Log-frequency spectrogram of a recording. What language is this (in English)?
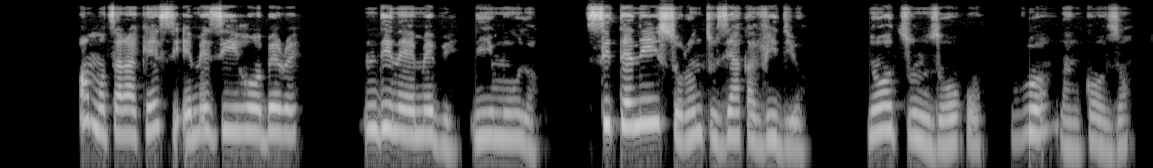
Igbo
